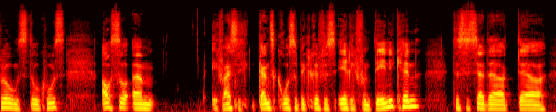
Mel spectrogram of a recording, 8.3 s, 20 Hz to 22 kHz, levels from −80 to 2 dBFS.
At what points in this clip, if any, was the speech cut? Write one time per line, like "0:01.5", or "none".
none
